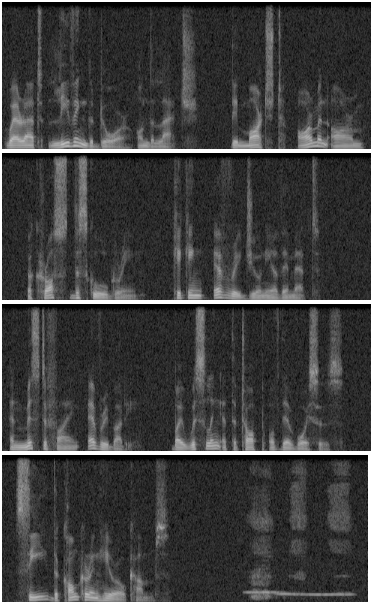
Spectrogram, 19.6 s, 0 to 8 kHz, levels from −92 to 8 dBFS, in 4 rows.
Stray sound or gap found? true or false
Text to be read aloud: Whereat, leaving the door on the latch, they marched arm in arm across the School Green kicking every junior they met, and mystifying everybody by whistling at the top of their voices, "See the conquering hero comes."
true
